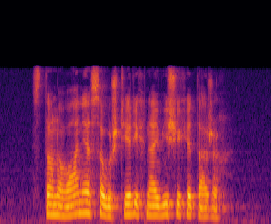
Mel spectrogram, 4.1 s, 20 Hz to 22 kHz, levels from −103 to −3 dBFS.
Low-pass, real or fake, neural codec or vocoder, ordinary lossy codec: 7.2 kHz; real; none; none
